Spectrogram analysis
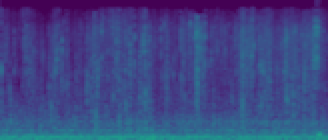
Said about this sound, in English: massive thuds that shake the earth as the two dragons that were fighting above you start to fall from the sky and land on the ground.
